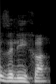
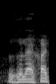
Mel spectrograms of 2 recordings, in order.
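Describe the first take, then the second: First: زلیخا said "zalikha", long ee in the middle; original pronunciation. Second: زلیخا said "zulaikha", u then ai; popular pronunciation. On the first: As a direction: say زلیخا with an ee, "zaleekha". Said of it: "اصل تلفظ کیا ہے؟". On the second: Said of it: "لوگوں کی زبانوں پر". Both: Shown as a demonstration.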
